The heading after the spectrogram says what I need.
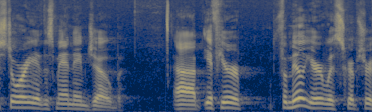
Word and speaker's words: Job: Bible there's a story of this man named Jobe if you're familiar with scripture if you grew up in church you probably know there's a little bit about the story of Jobe if you're new to this Christian thing then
